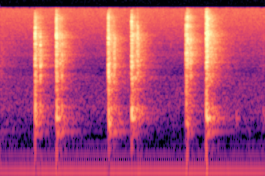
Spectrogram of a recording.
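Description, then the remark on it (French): A telephone number, looked up in a notebook, being dialed: six sharp, dry clicks arriving in three quick pairs, fairly loud and crisp, with no voices and only a faint low hum underneath. “Charlotte regarde sur son carnet le numéro de téléphone de Madame Calandre et fait le numéro.”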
